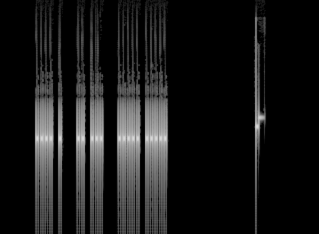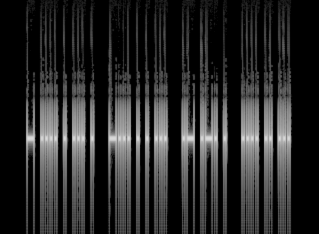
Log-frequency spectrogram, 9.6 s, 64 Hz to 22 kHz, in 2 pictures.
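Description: Rapid Morse code at about 35 words per minute: a single steady mid-pitched tone keyed into quick dots and dashes, in two runs separated by a short pause and a brief click.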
